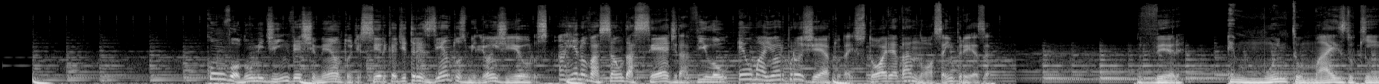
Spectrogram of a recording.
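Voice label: Portuguese, Brazilian, male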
